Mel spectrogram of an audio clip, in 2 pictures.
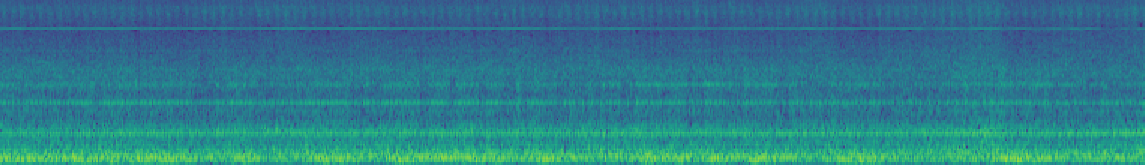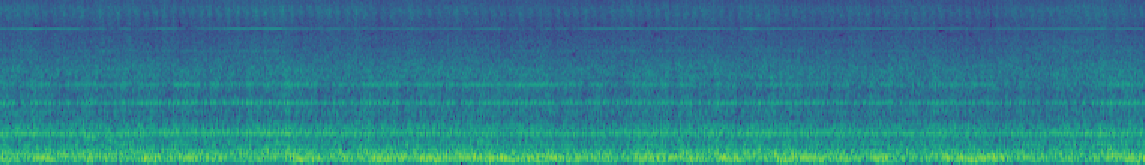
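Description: Helicopter in flight heard from inside the cabin: a loud, steady drone of rotor and engine with several constant whining tones over it.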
